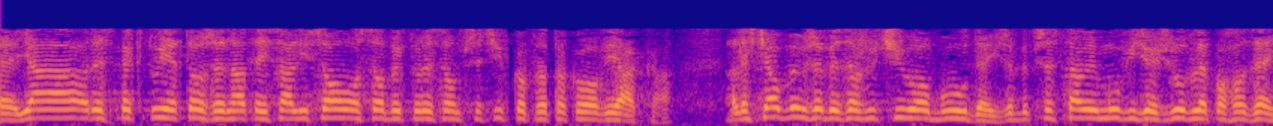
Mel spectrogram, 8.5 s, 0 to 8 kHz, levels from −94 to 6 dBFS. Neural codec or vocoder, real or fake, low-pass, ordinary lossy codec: none; real; 7.2 kHz; AAC, 16 kbps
